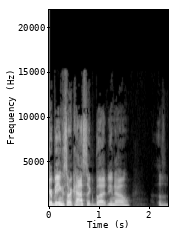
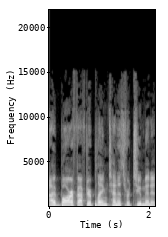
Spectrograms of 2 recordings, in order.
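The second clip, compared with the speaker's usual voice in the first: normal talking voice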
